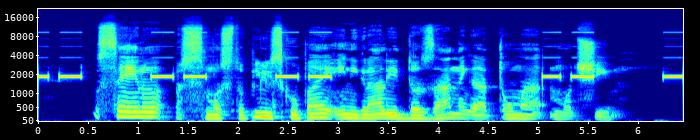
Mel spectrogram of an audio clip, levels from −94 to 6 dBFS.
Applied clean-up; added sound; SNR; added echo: classical method log-MMSE.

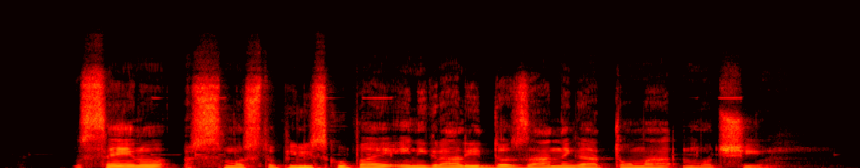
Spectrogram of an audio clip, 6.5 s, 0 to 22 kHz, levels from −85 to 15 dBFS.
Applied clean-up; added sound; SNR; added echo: neural mask model DeepFilterNet 3.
